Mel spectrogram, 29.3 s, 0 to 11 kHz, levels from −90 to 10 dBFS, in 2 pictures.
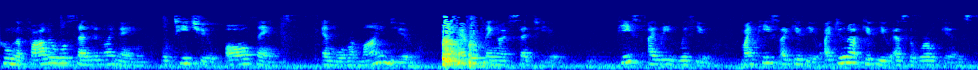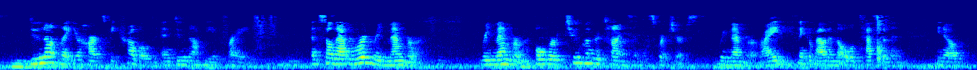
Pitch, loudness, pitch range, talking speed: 160 Hz, -39 LUFS, 130-190 Hz, 160 wpm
